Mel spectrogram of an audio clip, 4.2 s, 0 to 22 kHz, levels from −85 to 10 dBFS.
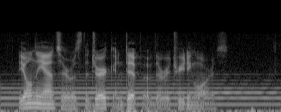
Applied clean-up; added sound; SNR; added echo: none; Wind instrument, woodwind instrument; 8 dB; none.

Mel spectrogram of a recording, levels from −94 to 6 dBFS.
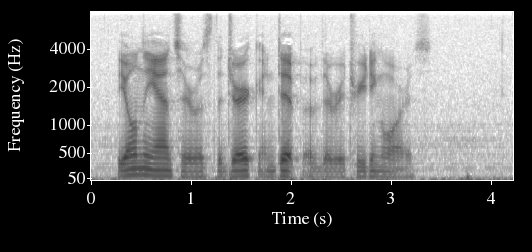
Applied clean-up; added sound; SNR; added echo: none; none; none; none.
